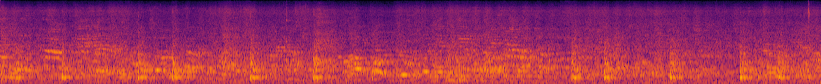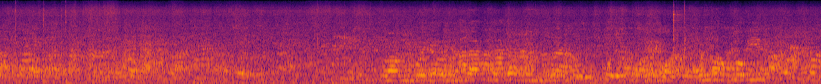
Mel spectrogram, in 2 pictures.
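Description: A knife cuts through raw fish on a hard surface.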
